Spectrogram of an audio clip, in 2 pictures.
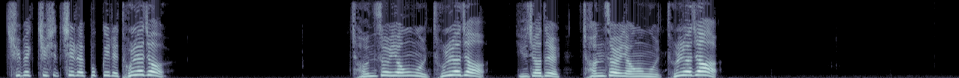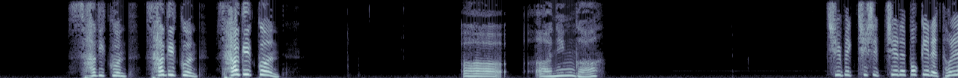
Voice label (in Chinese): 韩语女声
